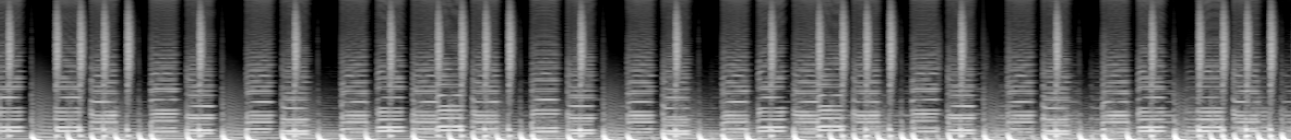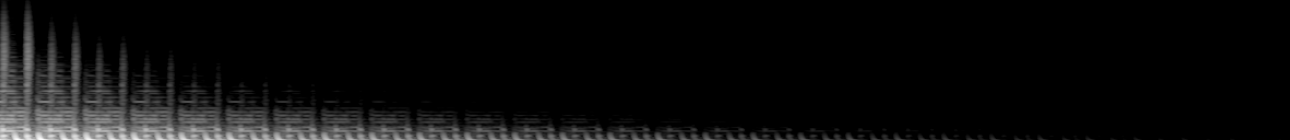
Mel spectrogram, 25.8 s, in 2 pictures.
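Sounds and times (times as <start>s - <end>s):
instrumental music: 0.0s - 14.9s.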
